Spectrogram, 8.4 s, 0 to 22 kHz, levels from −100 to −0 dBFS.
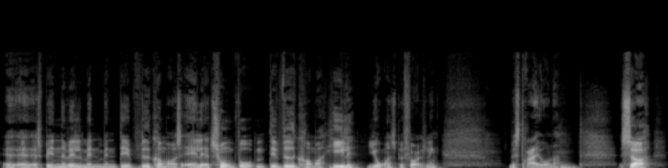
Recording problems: muffled; slightly; fading above 4 kHz

